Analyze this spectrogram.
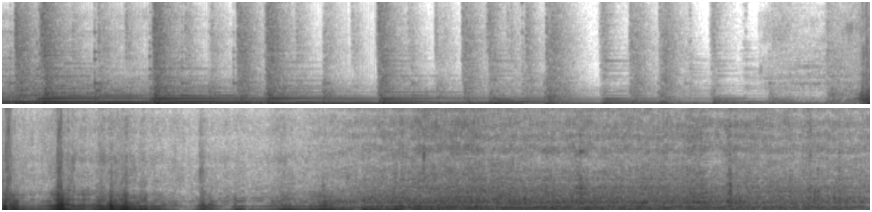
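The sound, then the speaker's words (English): A dense, continuous buzzing of a large swarm of thousands of honeybees fills the air right outside a beekeeper's house, steady and layered, swelling louder midway, with no voices present. “Those are the sounds of thousands and thousands of bees right outside my house.”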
